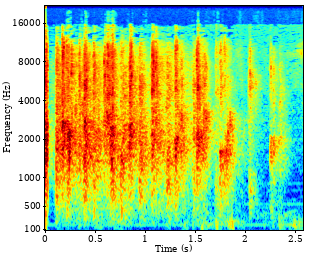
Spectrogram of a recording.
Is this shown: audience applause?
yes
